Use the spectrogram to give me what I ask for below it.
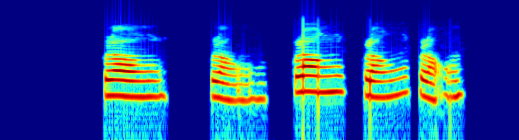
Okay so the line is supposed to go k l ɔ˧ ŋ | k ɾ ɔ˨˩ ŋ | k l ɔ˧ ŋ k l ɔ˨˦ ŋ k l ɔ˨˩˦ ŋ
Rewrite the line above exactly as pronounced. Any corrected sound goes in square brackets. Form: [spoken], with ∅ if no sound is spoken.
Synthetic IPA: k l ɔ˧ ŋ | k [l] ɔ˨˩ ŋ | k l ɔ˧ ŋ k l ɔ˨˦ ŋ k l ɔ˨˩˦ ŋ

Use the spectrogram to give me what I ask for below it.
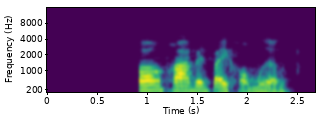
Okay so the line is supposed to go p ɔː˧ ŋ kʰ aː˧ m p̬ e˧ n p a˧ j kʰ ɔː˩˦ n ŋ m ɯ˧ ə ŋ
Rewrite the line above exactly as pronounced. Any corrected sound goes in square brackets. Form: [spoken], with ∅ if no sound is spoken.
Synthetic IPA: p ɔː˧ ŋ [pʰ] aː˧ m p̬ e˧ n p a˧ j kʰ ɔː˩˦ [∅] ŋ m ɯ˧ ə ŋ

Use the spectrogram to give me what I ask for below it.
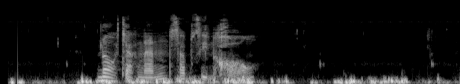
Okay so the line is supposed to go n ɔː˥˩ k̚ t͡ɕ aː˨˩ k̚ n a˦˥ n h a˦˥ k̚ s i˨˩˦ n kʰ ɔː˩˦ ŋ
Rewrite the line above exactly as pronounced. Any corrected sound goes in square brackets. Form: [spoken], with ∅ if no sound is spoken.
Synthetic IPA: n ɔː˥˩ k̚ t͡ɕ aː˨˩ k̚ n a˦˥ n [s] a˦˥ [p̚] s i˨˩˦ n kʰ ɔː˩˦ ŋ

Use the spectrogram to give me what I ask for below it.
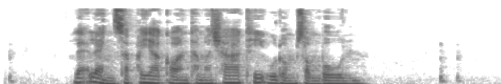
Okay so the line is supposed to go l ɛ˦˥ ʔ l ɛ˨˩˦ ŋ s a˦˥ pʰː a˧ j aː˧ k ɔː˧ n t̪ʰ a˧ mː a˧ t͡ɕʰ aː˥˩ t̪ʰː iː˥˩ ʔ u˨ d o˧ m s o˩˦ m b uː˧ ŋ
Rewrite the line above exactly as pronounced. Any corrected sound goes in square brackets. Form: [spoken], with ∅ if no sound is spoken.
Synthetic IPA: l ɛ˦˥ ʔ l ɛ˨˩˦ ŋ s a˦˥ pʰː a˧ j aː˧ k ɔː˧ n t̪ʰ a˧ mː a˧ t͡ɕʰ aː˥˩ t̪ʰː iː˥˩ ʔ u˨ d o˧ m s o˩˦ m b uː˧ [n]

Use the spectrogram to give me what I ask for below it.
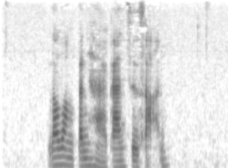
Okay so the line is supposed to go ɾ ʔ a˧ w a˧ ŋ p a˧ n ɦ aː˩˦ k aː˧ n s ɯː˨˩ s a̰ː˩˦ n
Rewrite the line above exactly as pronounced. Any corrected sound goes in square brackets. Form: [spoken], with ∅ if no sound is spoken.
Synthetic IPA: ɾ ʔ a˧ w a˧ ŋ p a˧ n ɦ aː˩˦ k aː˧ n s ɯː˨˩ s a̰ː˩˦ n

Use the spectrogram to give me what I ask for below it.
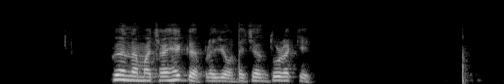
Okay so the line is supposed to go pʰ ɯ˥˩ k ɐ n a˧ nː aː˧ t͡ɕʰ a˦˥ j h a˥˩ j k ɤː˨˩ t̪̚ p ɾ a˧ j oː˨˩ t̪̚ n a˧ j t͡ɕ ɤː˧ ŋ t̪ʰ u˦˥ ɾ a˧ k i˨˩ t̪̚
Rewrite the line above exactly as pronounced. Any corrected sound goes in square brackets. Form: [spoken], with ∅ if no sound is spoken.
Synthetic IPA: pʰ ɯ˥˩ [∅] ɐ n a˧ [mː] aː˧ t͡ɕʰ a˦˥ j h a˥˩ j k ɤː˨˩ t̪̚ p ɾ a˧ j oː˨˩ t̪̚ n a˧ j [t͡ɕʰ] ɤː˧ ŋ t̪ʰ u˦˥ ɾ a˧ k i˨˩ t̪̚

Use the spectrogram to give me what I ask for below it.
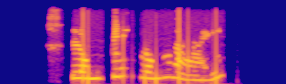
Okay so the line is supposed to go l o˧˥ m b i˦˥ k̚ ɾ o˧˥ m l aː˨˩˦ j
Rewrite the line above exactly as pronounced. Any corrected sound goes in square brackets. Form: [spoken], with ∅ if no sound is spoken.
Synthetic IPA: l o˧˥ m [p] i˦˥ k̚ [l] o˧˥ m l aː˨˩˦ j

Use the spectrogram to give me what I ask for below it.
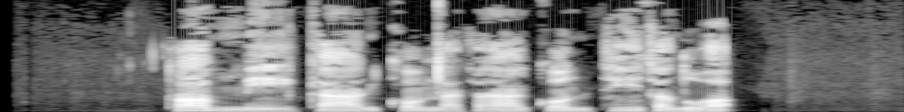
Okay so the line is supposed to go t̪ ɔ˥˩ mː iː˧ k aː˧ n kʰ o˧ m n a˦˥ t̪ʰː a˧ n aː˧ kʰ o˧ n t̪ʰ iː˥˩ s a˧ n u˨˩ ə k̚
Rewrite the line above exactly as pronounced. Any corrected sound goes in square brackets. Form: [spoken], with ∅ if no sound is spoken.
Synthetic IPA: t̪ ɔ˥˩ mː iː˧ k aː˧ n kʰ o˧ m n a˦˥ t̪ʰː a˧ n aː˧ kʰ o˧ n t̪ʰ iː˥˩ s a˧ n u˨˩ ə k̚

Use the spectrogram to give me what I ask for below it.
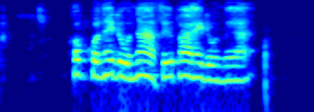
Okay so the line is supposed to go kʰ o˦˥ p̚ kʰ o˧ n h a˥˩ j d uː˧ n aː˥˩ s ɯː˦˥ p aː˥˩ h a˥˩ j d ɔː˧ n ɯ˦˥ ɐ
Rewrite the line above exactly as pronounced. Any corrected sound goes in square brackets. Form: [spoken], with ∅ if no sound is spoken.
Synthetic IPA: kʰ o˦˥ p̚ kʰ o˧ n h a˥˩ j d uː˧ n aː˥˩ s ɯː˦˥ [pʰ] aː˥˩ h a˥˩ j d [uː˧] n ɯ˦˥ ɐ

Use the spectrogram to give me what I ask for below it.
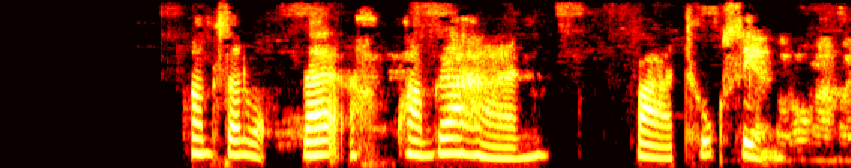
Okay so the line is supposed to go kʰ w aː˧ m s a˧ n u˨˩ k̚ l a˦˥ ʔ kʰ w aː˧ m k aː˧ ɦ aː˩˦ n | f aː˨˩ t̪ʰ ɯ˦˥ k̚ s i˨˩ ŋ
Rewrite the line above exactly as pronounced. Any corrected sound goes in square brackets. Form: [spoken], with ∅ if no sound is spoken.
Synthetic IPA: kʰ w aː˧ m s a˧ n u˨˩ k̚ l [ɛ˦˥] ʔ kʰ w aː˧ m k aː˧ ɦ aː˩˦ n | f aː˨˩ t̪ʰ [u˦˥] k̚ s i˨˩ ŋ

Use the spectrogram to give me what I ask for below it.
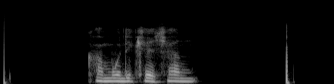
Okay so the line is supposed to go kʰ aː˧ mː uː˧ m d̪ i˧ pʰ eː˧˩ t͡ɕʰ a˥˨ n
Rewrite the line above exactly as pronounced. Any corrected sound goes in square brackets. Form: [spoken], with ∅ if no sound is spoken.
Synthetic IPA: kʰ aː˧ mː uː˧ [n] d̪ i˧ [kʰ] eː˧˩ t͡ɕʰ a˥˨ n

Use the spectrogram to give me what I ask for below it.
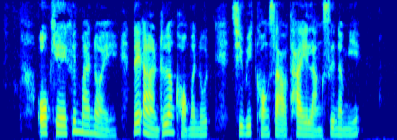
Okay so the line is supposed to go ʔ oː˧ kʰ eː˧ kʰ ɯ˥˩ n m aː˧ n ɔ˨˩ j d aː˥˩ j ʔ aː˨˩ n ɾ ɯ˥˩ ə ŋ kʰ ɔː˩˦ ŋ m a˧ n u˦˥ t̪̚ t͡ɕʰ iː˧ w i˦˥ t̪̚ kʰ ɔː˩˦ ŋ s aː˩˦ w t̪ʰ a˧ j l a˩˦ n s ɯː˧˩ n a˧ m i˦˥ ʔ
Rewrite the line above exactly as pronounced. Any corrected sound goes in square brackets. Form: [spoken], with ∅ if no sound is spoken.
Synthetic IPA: ʔ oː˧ kʰ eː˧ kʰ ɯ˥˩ n m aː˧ n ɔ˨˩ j d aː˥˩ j ʔ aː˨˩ n ɾ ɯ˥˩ ə ŋ kʰ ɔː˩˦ ŋ m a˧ n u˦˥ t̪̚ t͡ɕʰ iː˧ w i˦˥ t̪̚ kʰ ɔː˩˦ ŋ s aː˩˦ w t̪ʰ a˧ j l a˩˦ [ŋ] s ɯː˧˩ n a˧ m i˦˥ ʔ

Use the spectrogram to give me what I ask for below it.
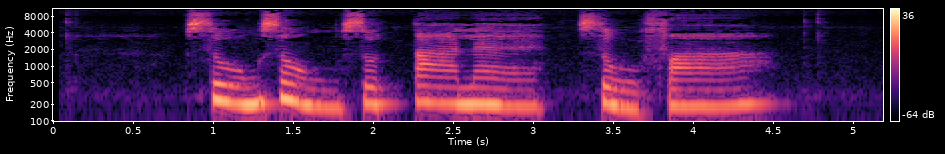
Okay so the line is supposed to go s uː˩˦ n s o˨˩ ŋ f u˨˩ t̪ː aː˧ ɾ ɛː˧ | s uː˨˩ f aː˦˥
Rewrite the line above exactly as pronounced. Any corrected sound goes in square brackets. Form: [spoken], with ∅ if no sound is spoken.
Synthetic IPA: s uː˩˦ [ŋ] s o˨˩ ŋ [s] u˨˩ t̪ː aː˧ [l] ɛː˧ | s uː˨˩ f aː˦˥

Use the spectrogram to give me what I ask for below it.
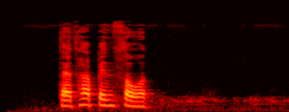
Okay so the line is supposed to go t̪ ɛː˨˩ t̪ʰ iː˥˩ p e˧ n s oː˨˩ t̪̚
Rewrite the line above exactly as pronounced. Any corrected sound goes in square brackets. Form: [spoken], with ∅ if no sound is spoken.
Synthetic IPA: t̪ ɛː˨˩ t̪ʰ [aː˥˩] p e˧ n s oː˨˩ t̪̚

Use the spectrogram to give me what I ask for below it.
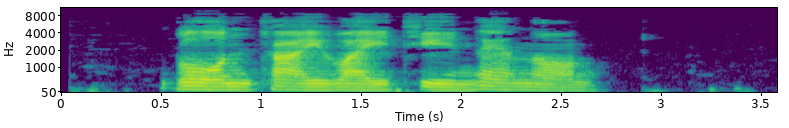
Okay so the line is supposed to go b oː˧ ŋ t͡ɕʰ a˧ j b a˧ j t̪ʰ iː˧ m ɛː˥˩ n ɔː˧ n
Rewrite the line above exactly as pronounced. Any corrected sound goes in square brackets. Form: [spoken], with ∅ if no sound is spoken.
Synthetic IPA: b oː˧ [n] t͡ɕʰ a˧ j [w] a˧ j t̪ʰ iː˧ [n] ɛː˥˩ n ɔː˧ n

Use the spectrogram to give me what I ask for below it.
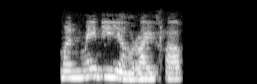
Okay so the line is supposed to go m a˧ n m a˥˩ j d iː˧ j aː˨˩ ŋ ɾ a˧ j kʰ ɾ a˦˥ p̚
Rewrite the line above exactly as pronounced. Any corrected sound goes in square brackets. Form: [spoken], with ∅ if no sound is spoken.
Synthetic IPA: m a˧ n m a˥˩ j d iː˧ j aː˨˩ ŋ ɾ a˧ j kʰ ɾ a˦˥ p̚

